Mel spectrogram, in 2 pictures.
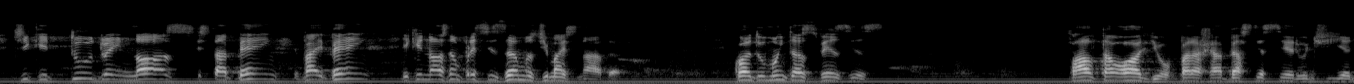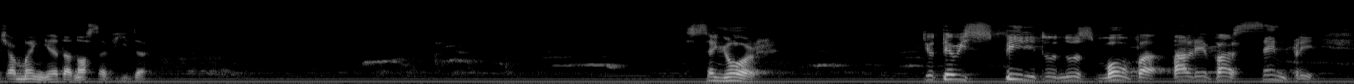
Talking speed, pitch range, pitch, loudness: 90 wpm, 125-160 Hz, 130 Hz, -28 LUFS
